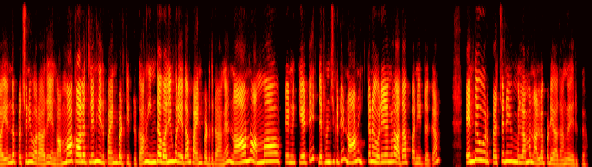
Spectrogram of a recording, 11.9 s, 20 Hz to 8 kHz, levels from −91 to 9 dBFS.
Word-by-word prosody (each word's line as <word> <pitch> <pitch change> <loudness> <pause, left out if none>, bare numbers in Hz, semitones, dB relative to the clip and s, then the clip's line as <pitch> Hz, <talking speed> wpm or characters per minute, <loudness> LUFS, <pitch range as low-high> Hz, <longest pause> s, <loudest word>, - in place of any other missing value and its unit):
எந்த 285 +6 -3
பிரச்சனையும் 310 +2 -3
வராது. 230 +2 -3
எங்க 225 -1 -7
அம்மா 320 +7 +5
காலத்திலேருந்து 325 +1 +5
இத 285 - -7
பயன்படுத்திட்டு 260 -3 -3
இருக்காங்க. 240 +9 -1
இந்த 320 +2 +4
வழிமுறைய 320 -1 +3
தான் 310 -1 -4
பயன்படுத்துறாங்க. 230 -4 -3 0.2
நானும் 360 +8 +4
அம்மாட்டருந்து 330 -1 0
கேட்டு 295 - +1 0.2
தெரிஞ்சுகிட்டு 310 +7 -3
நானும் 340 +5 +2
இத்தன 345 +2 0
வருடங்களா 320 +2 +3
அதான் 290 +1 -2
பண்ணிகிட்டுருக்கேன். 245 - -7 0.6
எந்த 350 +4 +2
ஒரு 360 -3 -4
பிரச்சனையும் 340 +4 -1
இல்லாம, 280 +4 -1
நல்லபடியா 240 -2 -5
தாங்க 225 +2 -8
இருக்கு. 190 +2 -18
295 Hz, 145 wpm, -21 LUFS, 255-335 Hz, 0.6 s, அம்மா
